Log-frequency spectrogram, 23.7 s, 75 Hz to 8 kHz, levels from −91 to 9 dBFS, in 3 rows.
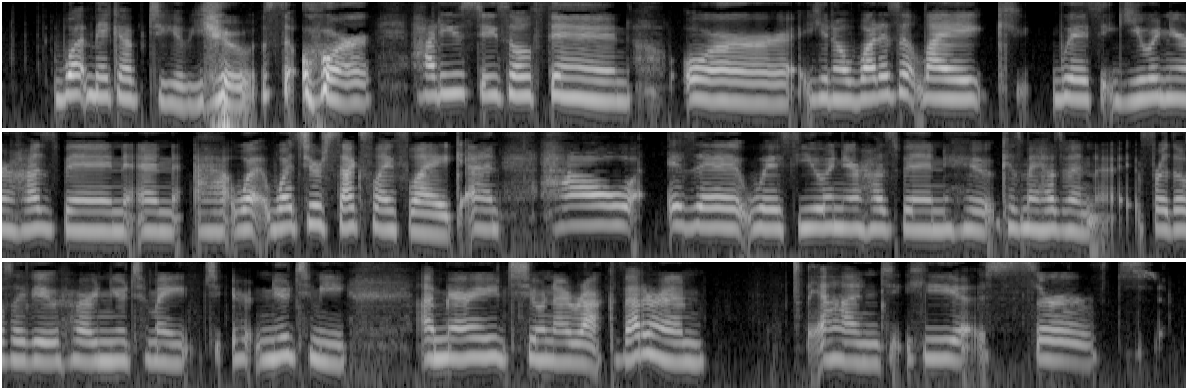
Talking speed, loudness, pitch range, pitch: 165 wpm, -26 LUFS, 210-240 Hz, 225 Hz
